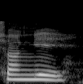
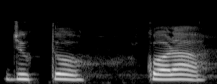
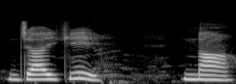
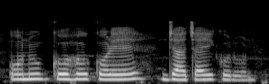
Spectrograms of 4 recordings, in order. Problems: none marked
